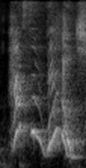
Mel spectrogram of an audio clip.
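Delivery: very high, loud hooted voice; hooting. A narrator's reading. Duckbills offering Drip food, very high loud hoot. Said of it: "And they hooted".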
